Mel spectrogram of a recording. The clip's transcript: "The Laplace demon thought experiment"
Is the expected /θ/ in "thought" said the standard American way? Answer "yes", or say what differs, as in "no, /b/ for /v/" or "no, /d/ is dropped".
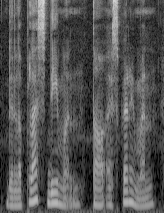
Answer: no, /t/ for /θ/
